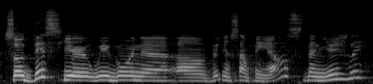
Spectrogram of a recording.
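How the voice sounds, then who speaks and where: A man's voice: high voice, sing-song, normal speed, a little mellow. A man hosting a student TV magazine, chatty, interviewing a guest and introducing items, with stumbling restarts. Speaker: host and interviewer.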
